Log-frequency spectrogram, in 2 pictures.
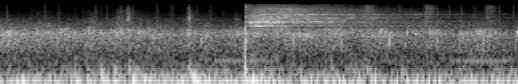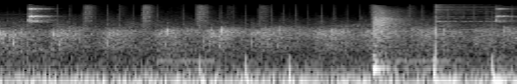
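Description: Music playing with a crowd of people clapping steadily, and a short bright hiss about a second and a half in.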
